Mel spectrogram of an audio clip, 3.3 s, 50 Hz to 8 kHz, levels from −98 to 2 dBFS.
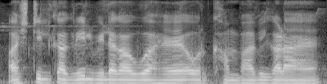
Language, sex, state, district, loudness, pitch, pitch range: Hindi, male, Jharkhand, Deoghar, -17 LUFS, 105 Hz, 100-110 Hz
